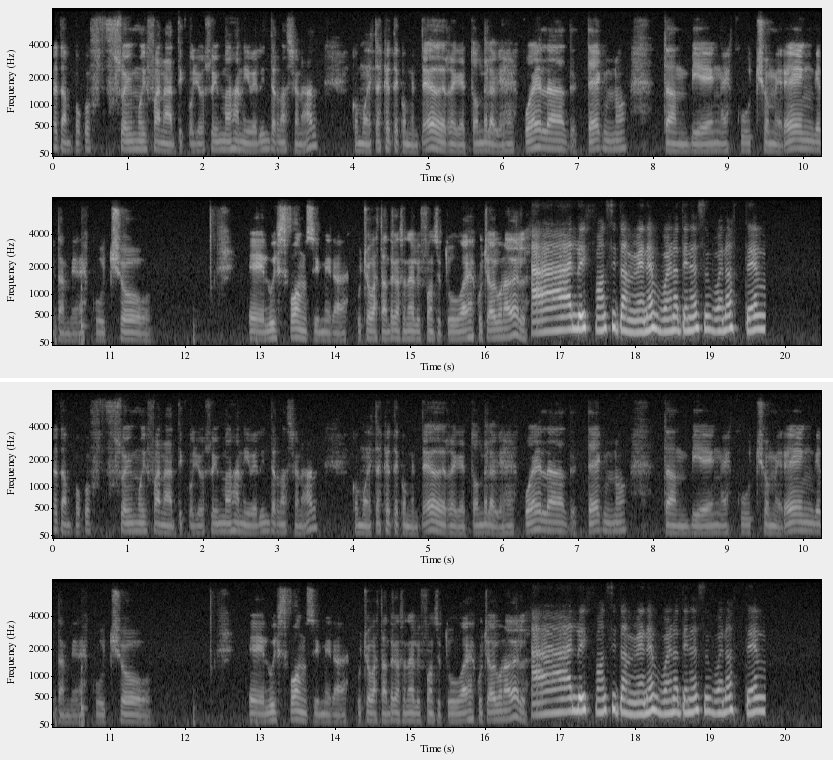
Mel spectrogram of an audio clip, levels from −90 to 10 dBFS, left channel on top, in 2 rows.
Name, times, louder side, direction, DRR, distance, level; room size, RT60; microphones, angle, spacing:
voice 1, 0.0-11.5 12.3-16.6, left 6 dB, 65° left, 1.5 m, -30 dB
voice 2, 16.6-19.7, left 4 dB, 30° left, 0.5 m, -22 dB
head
